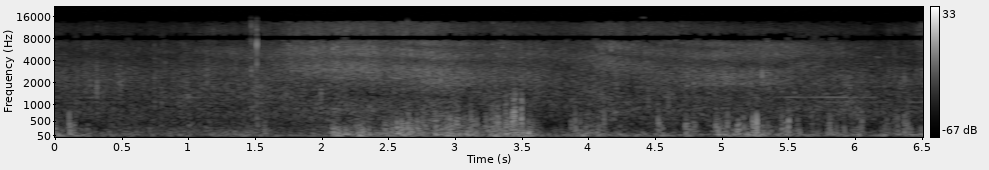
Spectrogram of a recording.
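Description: Wind buffeting the microphone in irregular gusts, a low rumbling that grows stronger about two seconds in.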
